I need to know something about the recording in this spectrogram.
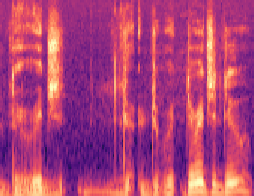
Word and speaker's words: didgeridoo: What if I do like a didgeridoo?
